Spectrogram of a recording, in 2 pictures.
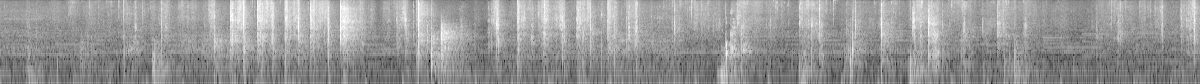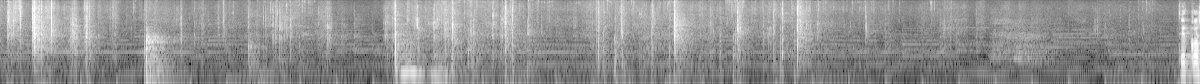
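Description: Tarot cards being handled on a table: shuffled, flicked and laid down in a string of irregular light slaps and clicks, with soft background music underneath.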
